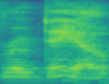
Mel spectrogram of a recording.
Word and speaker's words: Rodeo: and then its follow-ups Rodeo sometimes pronounced Rodeo but I think that sounds kind of stupid and of course Appalachian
